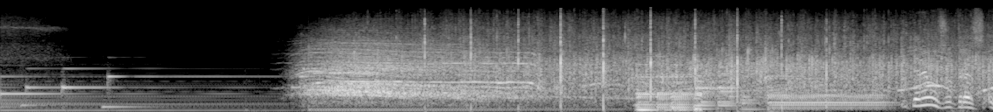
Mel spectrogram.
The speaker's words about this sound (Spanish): gracias por su aplauso.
